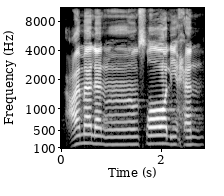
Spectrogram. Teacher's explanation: ہم نے صاد کو تھوڑا سا کھینچا ہے ایک الف کی مقدار میں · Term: الف مدہ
